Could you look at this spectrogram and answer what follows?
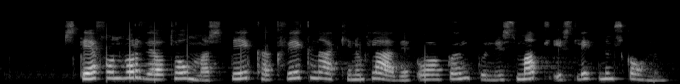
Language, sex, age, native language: Icelandic, female, 30-39, Icelandic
